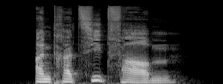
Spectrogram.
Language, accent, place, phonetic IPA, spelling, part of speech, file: German, Germany, Berlin, [antʁaˈt͡siːtˌfaʁbn̩], anthrazitfarben, adjective, De-anthrazitfarben.ogg
- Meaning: anthracite (in colour)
